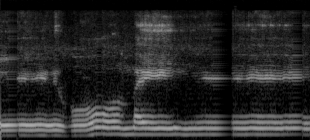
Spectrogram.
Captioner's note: chanting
